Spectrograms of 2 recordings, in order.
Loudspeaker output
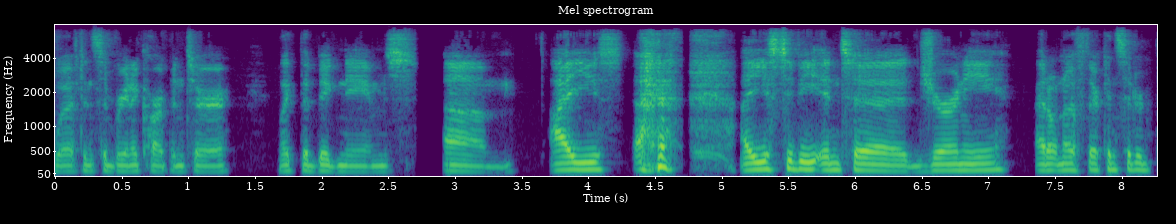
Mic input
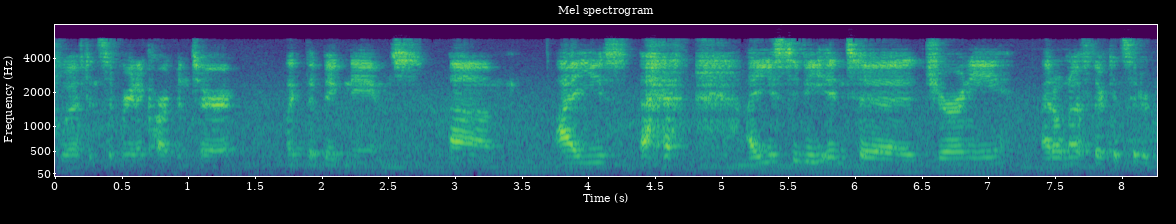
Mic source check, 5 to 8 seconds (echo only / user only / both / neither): echo only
